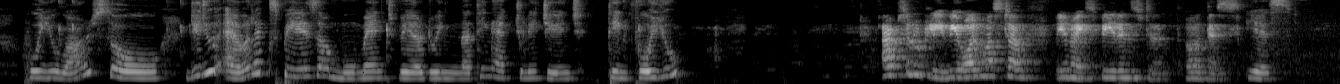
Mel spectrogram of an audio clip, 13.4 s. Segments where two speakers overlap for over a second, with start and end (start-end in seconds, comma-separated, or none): none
